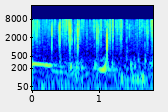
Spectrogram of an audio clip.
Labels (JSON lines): {"label": "biophony", "recorder": "SoundTrap 300"}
